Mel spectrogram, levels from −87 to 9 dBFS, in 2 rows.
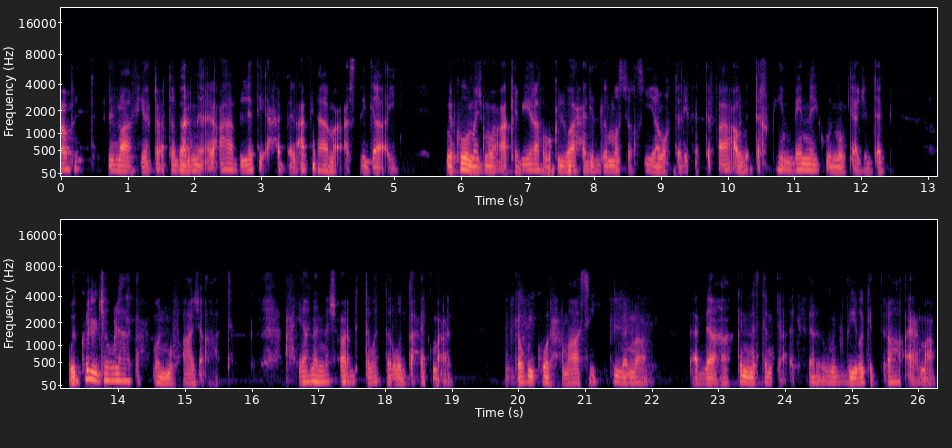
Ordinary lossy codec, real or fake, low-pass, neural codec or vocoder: Opus, 32 kbps; fake; 7.2 kHz; codec, 16 kHz, 4 kbps, X-Codec, HuBERT features, trained on general audio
